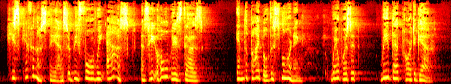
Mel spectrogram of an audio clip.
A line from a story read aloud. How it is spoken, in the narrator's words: said excitedly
